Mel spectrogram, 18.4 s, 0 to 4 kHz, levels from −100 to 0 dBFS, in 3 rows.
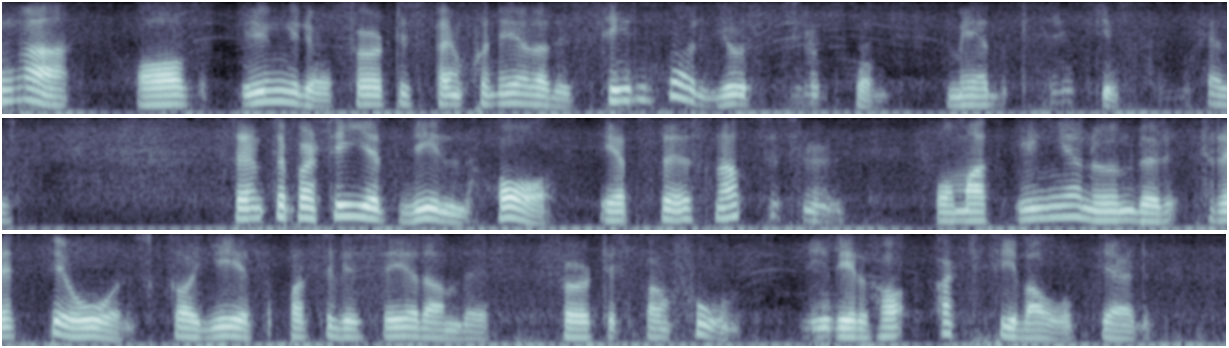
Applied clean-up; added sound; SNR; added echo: neural separator model SepFormer WHAM!.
